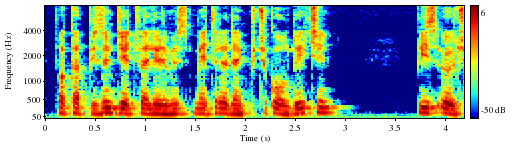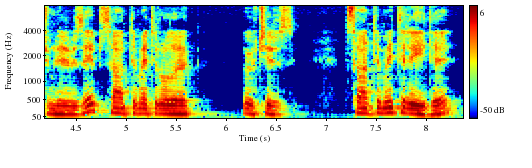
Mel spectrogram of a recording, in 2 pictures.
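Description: A man narrates a scripted primary school lesson, dictating in measured, separated phrases the way a teacher does for young pupils. His voice is medium-pitched with a dark tone.

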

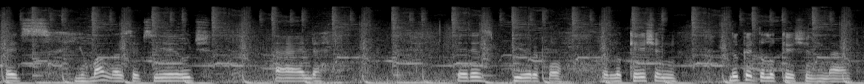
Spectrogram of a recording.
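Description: A man vlogging casually to a handheld camera, upbeat and halting, with frequent filler sounds. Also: a little high, flat delivery, music in the background. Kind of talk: casual vlog talk to camera. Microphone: handheld camera mic.

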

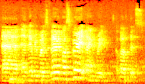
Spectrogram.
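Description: Expressive and quick, a middle-aged Swedish woman with a Swedish accent gives a chatty English conference talk full of laughter and fillers. Her mid-range voice has a fairly bright tone. The sound, from a far room mic in a dim conference room, is echoey with a little hiss or hum.

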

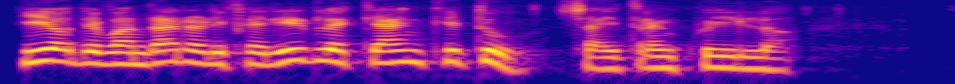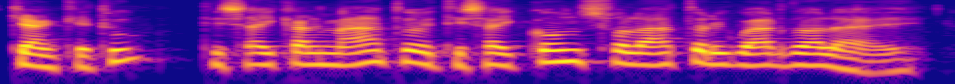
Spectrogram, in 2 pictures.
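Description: A man's voice: on the high side, moderate pace, mellow, close to an everyday voice. A man doing a fatherly old police chief. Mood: earnest fatherly. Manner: earnest, coaxing, repetitive. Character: older male police chief, fatherly, kind-hearted, agitated.

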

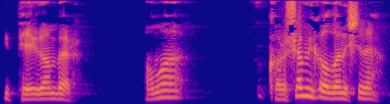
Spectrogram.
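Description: Older man preaching, mellow voice. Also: fairly high pitch, moderate pace. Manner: plain conversational preaching, repeats "böyle". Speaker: Islamic preacher. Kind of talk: religious sermon talk.

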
